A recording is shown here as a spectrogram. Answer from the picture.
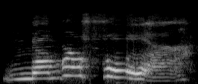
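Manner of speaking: drawn-out countdown call; slow dramatic announcer. Acted.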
